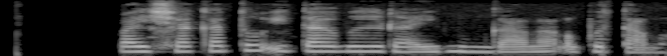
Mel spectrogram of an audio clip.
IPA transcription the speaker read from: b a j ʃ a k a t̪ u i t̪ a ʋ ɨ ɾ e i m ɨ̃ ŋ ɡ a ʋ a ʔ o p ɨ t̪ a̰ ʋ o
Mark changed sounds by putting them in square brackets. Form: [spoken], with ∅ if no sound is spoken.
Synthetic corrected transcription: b a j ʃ a k a t̪ u i t̪ a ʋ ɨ ɾ [a] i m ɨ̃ ŋ ɡ a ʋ a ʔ o p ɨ t̪ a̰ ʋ o

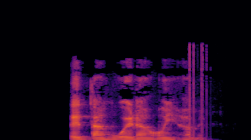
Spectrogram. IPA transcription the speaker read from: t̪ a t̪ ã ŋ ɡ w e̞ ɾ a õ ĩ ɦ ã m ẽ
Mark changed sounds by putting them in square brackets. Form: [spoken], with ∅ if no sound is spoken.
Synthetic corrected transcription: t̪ [e] t̪ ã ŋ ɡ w e̞ ɾ a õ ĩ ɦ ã m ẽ

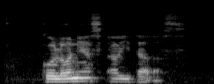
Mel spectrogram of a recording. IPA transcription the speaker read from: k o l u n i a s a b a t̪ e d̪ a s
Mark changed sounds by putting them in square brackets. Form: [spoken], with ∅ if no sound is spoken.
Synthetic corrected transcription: k o l [o] n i a s a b [i] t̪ [a] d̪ a s

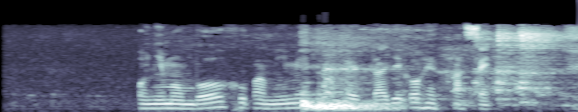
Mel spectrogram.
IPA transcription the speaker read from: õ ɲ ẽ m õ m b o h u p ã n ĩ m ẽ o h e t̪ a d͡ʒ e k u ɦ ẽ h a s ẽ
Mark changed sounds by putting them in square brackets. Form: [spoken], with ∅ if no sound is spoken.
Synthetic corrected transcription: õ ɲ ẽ m õ m b o h u p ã [m] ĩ m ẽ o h e t̪ a d͡ʒ e k [o] ɦ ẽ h a s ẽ

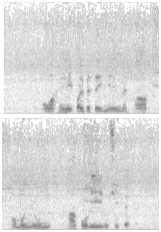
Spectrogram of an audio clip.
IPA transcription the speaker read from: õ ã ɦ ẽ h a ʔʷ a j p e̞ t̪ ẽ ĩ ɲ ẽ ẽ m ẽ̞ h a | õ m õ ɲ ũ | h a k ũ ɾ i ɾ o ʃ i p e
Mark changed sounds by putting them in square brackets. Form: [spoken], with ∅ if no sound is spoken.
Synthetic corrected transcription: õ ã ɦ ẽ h [e] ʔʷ a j p e̞ t̪ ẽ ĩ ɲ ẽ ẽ m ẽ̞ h a | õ m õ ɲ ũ | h a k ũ ɾ i ɾ [u] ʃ i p e

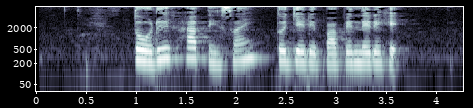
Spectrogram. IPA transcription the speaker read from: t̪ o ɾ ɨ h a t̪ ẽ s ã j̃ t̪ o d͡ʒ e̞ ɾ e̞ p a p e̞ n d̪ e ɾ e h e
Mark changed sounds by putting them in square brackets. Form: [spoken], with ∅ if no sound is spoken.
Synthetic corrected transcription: t̪ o ɾ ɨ h a t̪ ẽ s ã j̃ t̪ o d͡ʒ e̞ ɾ e̞ p a p e̞ n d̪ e ɾ e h e

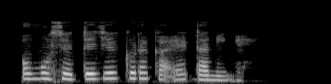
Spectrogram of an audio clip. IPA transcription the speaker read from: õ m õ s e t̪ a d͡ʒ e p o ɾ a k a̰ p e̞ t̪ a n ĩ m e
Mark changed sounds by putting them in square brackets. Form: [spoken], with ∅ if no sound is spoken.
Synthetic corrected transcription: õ m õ s e t̪ [e] d͡ʒ e [k] o ɾ a k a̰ [ʔ] e̞ t̪ a n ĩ m e

